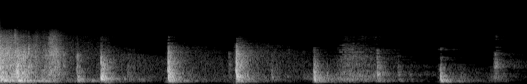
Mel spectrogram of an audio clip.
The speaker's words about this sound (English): I never thought I'd have to kick down a door to get you.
